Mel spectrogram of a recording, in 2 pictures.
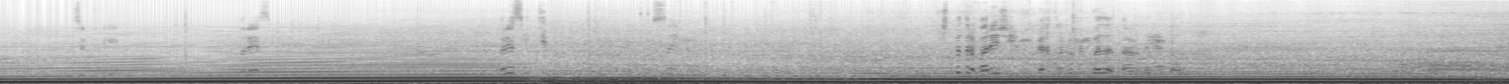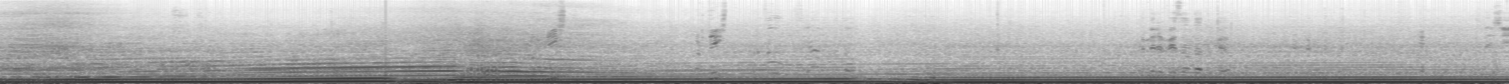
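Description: Race car engine heard from inside the cabin under hard driving on track, its note climbing slowly and steadily through long pulls and dropping back, sharply twice in the second half as the revs fall.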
